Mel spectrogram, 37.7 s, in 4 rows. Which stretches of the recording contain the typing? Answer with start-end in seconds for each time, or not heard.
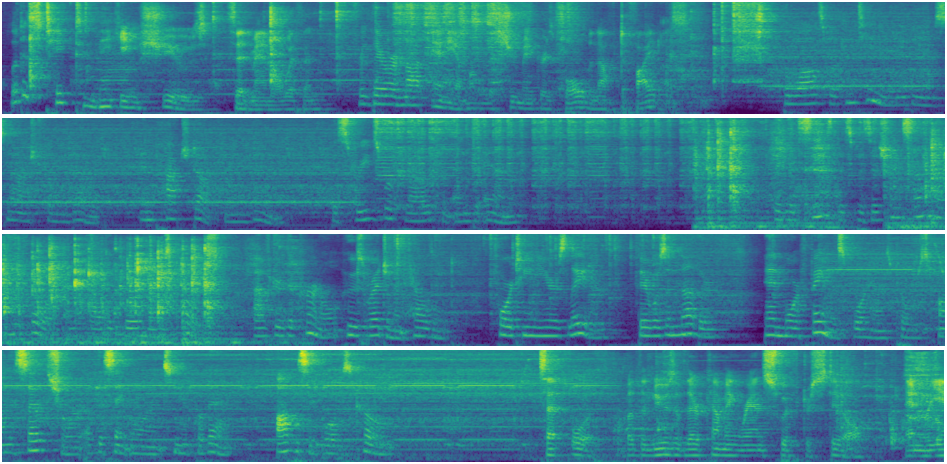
16.3-22.6.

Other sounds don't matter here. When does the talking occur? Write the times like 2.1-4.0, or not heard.
0.0-7.0, 7.8-14.6, 17.1-32.2, 33.6-37.6.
